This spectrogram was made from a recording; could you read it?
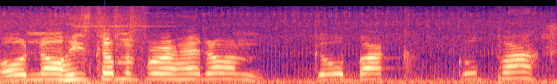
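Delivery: high, loud panicked yelling.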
